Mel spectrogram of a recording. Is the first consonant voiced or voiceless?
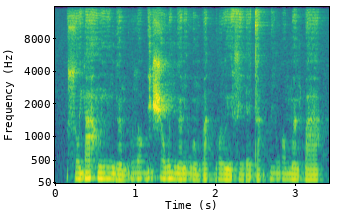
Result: voiceless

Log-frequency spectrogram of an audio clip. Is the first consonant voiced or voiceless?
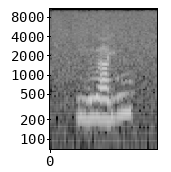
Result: voiced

